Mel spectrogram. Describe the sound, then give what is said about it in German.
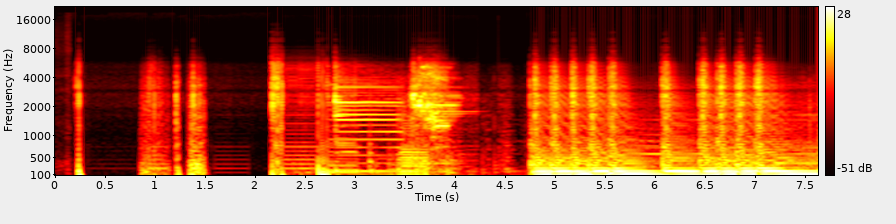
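Heavily distorted electric guitar tuned low, starting with a few short stabs and a sustained chord, then settling into loud, driving palm-muted riffing with rhythmic chugs. “Ihr habt schon gemerkt, wir sind heute in einer sehr tiefen Stimmung unterwegs.”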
